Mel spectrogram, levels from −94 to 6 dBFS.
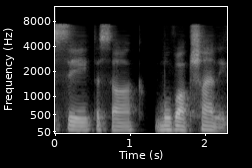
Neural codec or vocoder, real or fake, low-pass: codec, 16 kHz, about 1 kbps, DyCAST, with the encoder's durations; fake; 7.2 kHz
